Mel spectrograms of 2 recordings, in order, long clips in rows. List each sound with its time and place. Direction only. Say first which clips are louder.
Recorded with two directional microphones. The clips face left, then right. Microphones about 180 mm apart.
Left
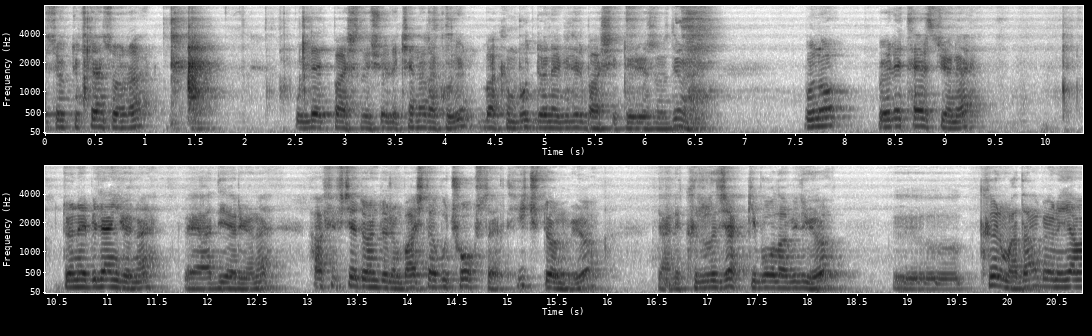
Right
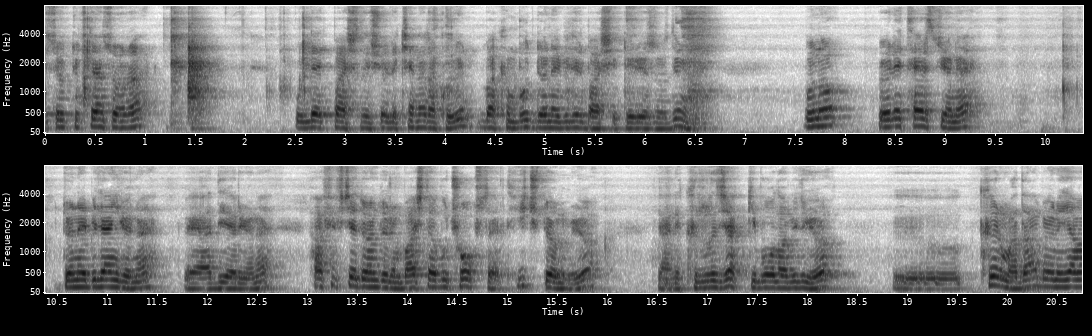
0.0 s speech: right 3 dB; 35° right (ahead or behind)
2.6 s speech: right 3 dB; 30° right (ahead or behind)
7.6 s speech: right 3 dB; 30° right (ahead or behind)
10.5 s speech: right 3 dB; 30° right (ahead or behind)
